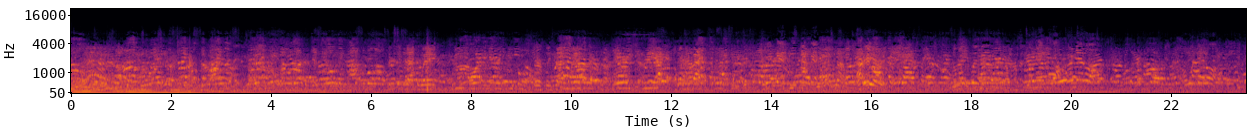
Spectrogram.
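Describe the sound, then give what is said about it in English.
A crowd being pushed back by soldiers as they handcuff protesters, Plowshares activists: a dense, steady hubbub of many overlapping voices, loud and continuous throughout, with a low rumble underneath and no single voice standing out. “The soldiers are pushing us back as well with the entire crowd as they handcuff the protesters.”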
